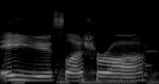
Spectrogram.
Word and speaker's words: Au/Ra: Anyways, it was originally an animation made in 2018 to the Panic Room song by AU/Ra. It is pronounced Aura, and it's now lost media because I deleted it like 10 million years ago.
